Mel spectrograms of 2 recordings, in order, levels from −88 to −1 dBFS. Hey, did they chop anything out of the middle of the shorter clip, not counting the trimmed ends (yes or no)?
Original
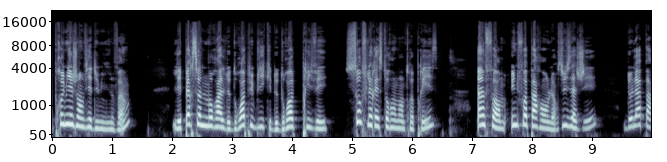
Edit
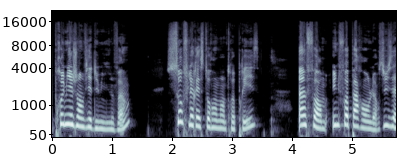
yes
